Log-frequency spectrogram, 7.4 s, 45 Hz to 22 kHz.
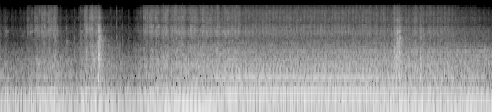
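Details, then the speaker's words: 1976 Jeep J10 truck, 401 engine, full-time 4WD, sitting 29 years, first time put in gear and rolling: rough, uneven running with two sharp pops a few seconds apart; engine backfiring. "That don't sound good. What is that? Oh, that's a backfire."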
